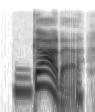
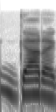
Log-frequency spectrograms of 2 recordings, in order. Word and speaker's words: got to: Yes, and similarly, got to becomes gotta. I gotta go.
